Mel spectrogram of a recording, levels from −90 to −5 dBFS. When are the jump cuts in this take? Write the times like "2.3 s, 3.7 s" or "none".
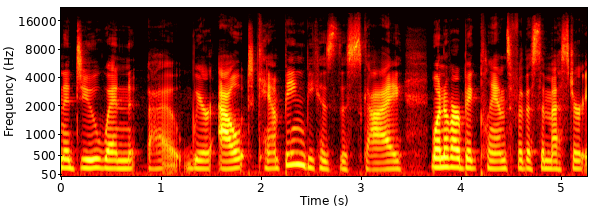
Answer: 3.6 s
